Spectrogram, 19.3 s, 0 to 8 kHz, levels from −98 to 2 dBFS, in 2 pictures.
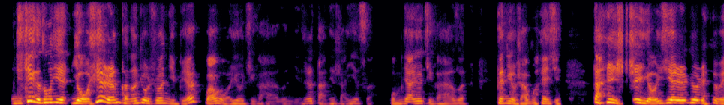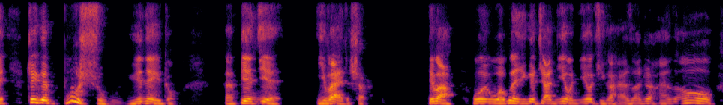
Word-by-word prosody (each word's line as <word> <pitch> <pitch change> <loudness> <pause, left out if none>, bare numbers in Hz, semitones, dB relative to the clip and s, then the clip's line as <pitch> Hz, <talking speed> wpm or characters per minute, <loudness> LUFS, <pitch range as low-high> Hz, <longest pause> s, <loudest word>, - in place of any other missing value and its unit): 你 165 +1 -3
这 330 - +8
个 220 - +9
东 225 +2 +5
西 215 -4 +5
有 170 -3 +5
些 335 +5 +5
人 210 +2 +4
可 170 - -2
能 170 +3 -4
就 200 -2 +2
是 170 - -10
说： 185 0 -2
“你 140 -7 -12
别 120 - -2
管 175 - -2
我 105 -10 -11
有 120 0 -10
几 110 -3 -20
个 115 - -27
孩 110 -1 -30
子， 105 0 -32
你 110 +5 -30
这 165 - -11
打 115 -10 -20
听 125 +4 -17
啥 125 -3 -26
意 130 +5 -18
思？ 140 - -14 0.2
我 120 - -14
们 115 +4 -13
家 155 -1 -5
有 165 +1 -4
几 125 -9 -14
个 120 +1 -17
孩 120 0 -15
子 130 -1 -14 0.4
跟 170 - 0
你 - - -1
有 145 -5 -3
啥 115 +2 -8
关 135 +4 -7
系？” 115 -5 -11 0.4
但 185 - +2 0.2
是， 210 +3 +2
有 150 -5 +3
一 160 - -2
些 205 +3 +5
人 195 -1 +6
就 210 -1 +5
认 190 -2 -2
为 145 0 -5 0.3
这 230 -1 +4
个 205 -2 +4
不 255 - +2
属 125 - -7 0.2
于 120 +8 -8
那 155 -6 -4
种， 110 -4 -17 0.6
呃， 120 -2 -10
边 155 +5 0
界 140 -8 -4 0.4
以 125 -1 -6
外 - - +1
的 105 -1 -18
事 - - -11
儿， - - -19 0.8
对 - - -1
吧？ - - +1 0.3
我 155 0 -2
我 145 0 -3
问 170 -2 -1
一 145 - -12
个 155 0 -3
家： 145 +2 -4
“你 140 +3 -16
有 155 -4 -6
你 130 +1 -21
有 150 +1 -5
几 115 -5 -15
个 125 +1 -12
孩 115 0 -17
子 130 - -14
啊？ 130 - -16
这 160 +2 -10
孩 125 +1 -20
子， 155 +2 -20
哦， 170 -3 -6
150 Hz, 275 characters per minute, -21 LUFS, 120-175 Hz, 0.8 s, 个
